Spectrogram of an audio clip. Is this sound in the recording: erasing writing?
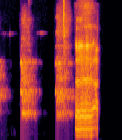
no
